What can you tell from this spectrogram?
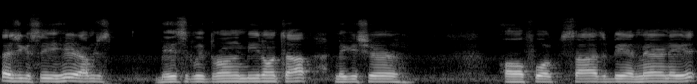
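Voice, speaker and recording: In a dark, mellow tone, a man speaks at medium pitch and a moderate pace with monotone, flat intonation. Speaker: home cooking video host. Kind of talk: cooking tutorial with casual chat. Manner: casual, joking.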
